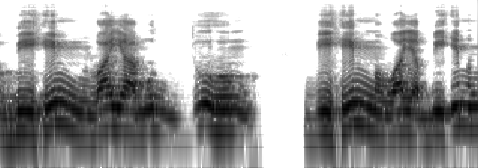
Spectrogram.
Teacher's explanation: بہم بہم میں میم ساکن ظاہر ہو جائے گی اور آگے فوراً ادا کریں گے، غنہ وغیرہ نہیں ہوگا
